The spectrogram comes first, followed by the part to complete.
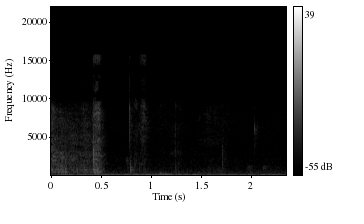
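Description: Faint rustle of a paper page of a hardcover picture book being turned by hand, about half a second in.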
